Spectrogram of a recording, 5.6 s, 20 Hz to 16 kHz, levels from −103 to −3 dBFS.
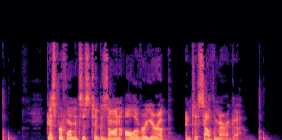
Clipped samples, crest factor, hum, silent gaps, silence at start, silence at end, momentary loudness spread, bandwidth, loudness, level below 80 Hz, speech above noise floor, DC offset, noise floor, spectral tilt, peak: under 0.1%; 18 dB; none; none; 0.05 s; 0.35 s; 17 LU; 11.5 kHz; -20 LUFS; -52 dBFS; 43 dB; under 0.1%; -63 dBFS; -5 dB/octave; -4 dBFS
